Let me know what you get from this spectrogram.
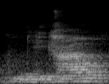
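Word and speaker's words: Meechaiel: suspect named Michael uh mik is the way he pronounces it spelled em as in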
